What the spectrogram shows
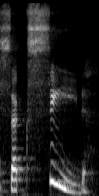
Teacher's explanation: you hear the long E in the second syllable.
